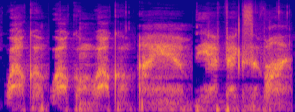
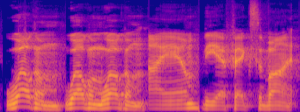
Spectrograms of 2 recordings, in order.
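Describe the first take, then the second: First: It is spoken in a whisper. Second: It is spoken in a normal voice.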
